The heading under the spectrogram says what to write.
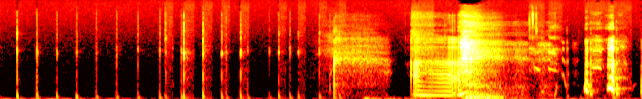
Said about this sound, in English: Oh, yeah. We love it. Yeah, the crowd has gone wild. Golf clap. Yes.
